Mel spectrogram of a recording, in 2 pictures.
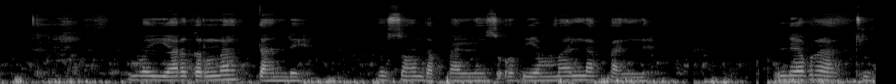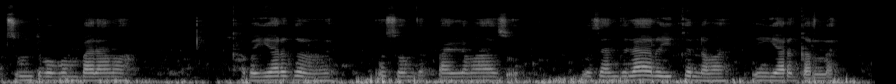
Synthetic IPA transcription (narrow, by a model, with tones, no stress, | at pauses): bɛ˨ja˨ɾɨ˨ɡɨ˨ɾɨ˨la˦ta˨ndɨ˨˦ | n̩˦sɔ˦ŋ˦dɨ˨k͡pa˨lːɨ˨zʊ˨ʔʊ˨bjɛ˨mː˦a˦lːa˦pa˨lːɨ˨˦ | lɛ˦bɾa˨tʊ˨ntʊ˦mdɨ˦bɨ˦bʊ˦m˦ba˦ɾa˦maː˨ | kʰa˨bɛ˨ja˦ɾɨ˦ɡɨ˨ɾɾɨ˦n̩˦sɔ˦ŋ˦dɨ˨k͡pa˦lːɨ˦maː˦zʊ̰˨ʔʊ˨bɛ˨za˨ndɨ˨laː˦ɾi˦kɨ˦nɨ˨ma˦n̩˦ja˦ɾɨ˦ɡɨ˨ɾɨ˨lɨ˦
